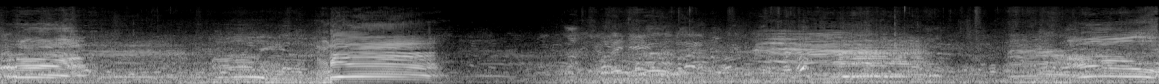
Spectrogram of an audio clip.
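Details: At a Cumilla cattle market on 19 April 2025, Sahiwal bull calves bellow: a loud, full, slightly falling moo near the middle, plus fainter overlapping lows before and after, against constant crowd hubbub.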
